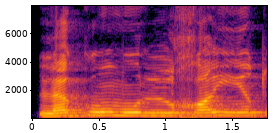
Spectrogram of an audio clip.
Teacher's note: خا کو پر کر کے پڑھیں گے اور ساتھ ساتھ طا کو بھی پر کر کے پڑھیں گے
